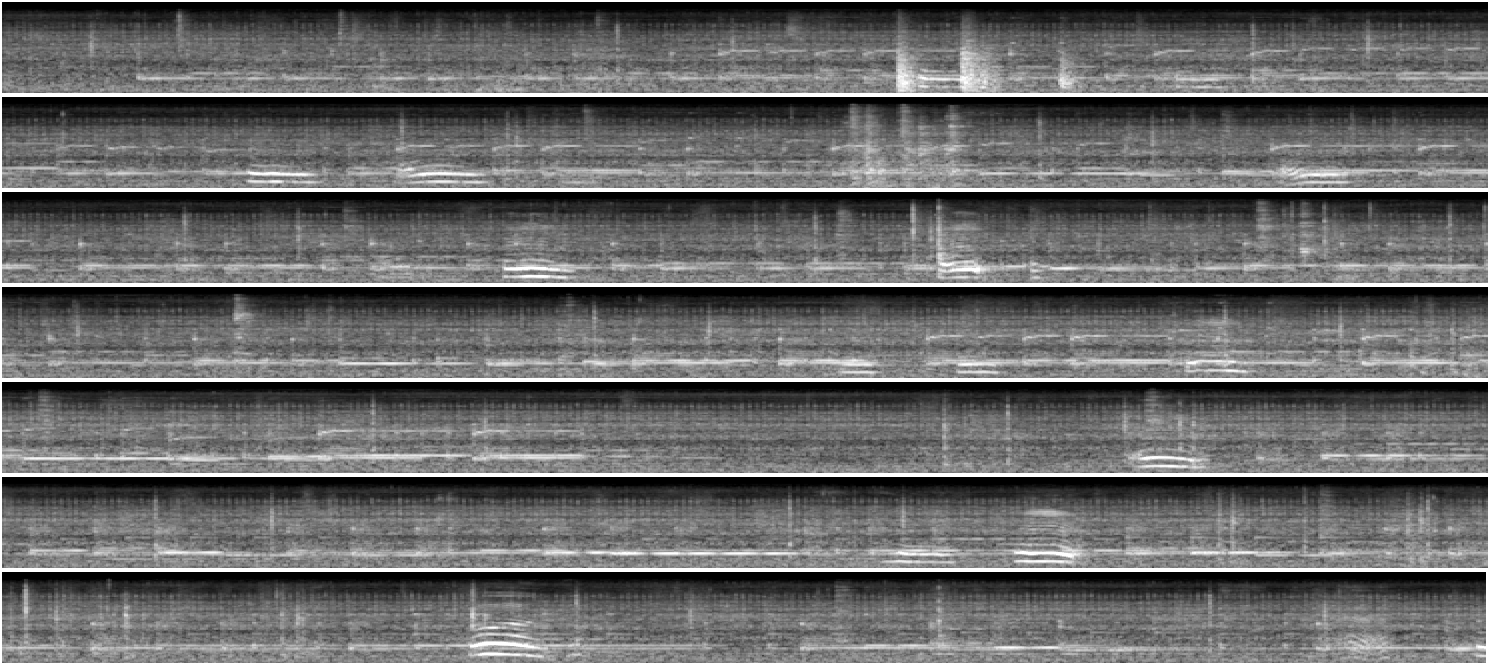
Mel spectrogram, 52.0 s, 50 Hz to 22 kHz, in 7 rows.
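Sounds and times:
electronic toy melody: 0.6 - 34.1, 34.9 - 52.0
simple electronic toy tune: 0.7 - 20.4.

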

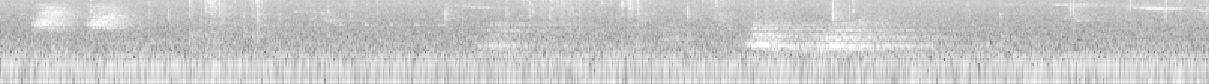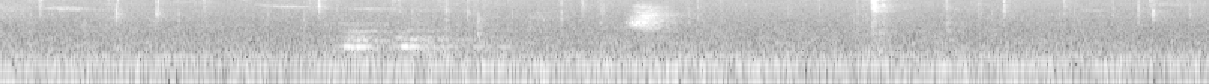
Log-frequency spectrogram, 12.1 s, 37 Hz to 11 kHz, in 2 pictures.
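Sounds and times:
songbirds chirping: 0.1 - 9.7.

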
